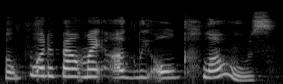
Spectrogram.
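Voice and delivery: worried little plea; young Cindy asking anxiously; Cindy's voice. A narrator's reading. Cindy asks.

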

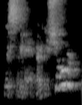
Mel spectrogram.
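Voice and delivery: high incredulous questioning; doubting a friend's story, high and loud disbelief; skeptical. Retold or imitated. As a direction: press him like you don't buy it. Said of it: "Aaron, and be like".

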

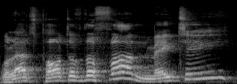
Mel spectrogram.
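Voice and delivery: breezy mock British accent, tossed off; lightly voiced British accent, unbothered. Statham brushes off danger in a breezy mock British accent. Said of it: "have a British accent".

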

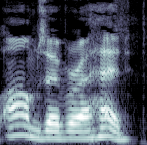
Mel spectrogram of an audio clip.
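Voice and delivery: plain reading voice

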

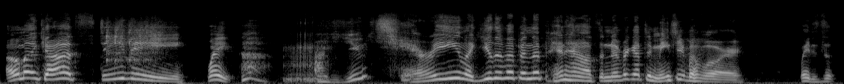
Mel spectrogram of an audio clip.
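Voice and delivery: high, squealing starstruck fan; excited young woman. Acted. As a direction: gush over meeting Cherry. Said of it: "she goes".

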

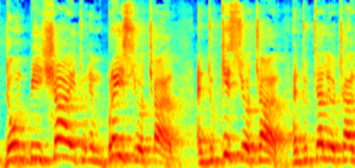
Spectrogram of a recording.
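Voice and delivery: ordinary talk

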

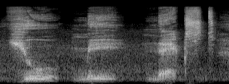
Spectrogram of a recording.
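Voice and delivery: very low, halting growl; menacing big opponent. Acted. Big opponent challenges the scared onlooker, deep menace. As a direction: growl a threat word by word.

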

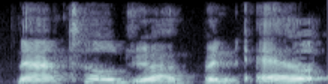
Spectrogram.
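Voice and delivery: normal talking voice

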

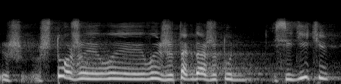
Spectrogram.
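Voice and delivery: high, halting, puzzled voice; hesitant stutter, pitched high; doubtful stammering. Acted. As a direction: stumble over the question in doubt. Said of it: "засомневался Карандаш".

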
